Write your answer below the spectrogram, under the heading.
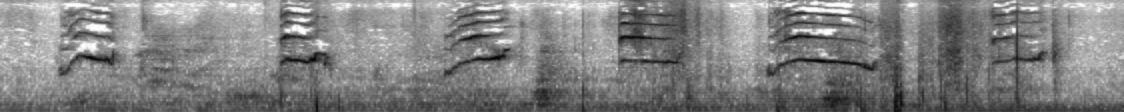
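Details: Kittens with their mother, mewing repeatedly in high, thin cries. Each cry sweeps downward, and they come in irregular bursts about every second, over a faint steady hum.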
